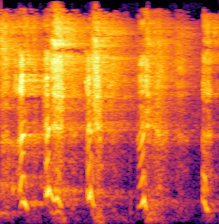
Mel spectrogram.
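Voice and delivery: high, drawn-out, halting, flustered stammer. Retelling a confrontation on a train, the speaker acts out a woman's flustered stammer. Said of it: "And she gets flustered".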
